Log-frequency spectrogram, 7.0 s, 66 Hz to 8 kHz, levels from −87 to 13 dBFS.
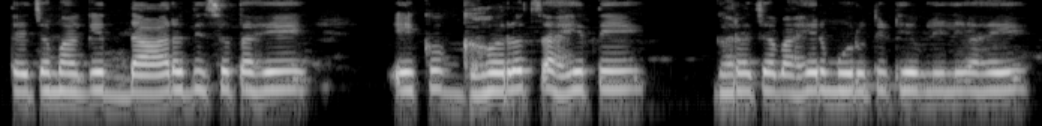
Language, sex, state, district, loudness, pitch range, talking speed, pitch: Marathi, female, Maharashtra, Dhule, -15 LUFS, 245-265 Hz, 110 wpm, 255 Hz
